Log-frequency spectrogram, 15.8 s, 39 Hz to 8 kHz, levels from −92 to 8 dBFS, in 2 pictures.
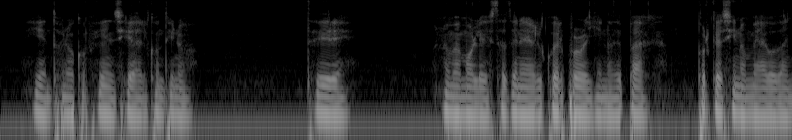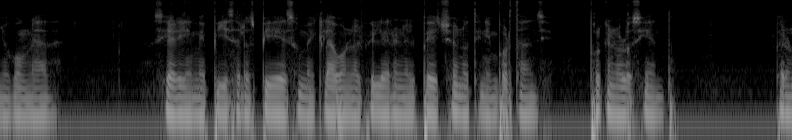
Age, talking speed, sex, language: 20-39, 175 wpm, male, Spanish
